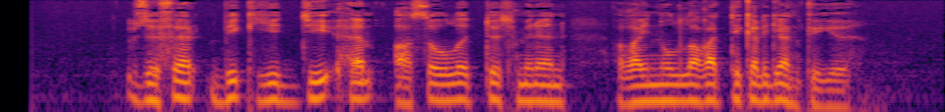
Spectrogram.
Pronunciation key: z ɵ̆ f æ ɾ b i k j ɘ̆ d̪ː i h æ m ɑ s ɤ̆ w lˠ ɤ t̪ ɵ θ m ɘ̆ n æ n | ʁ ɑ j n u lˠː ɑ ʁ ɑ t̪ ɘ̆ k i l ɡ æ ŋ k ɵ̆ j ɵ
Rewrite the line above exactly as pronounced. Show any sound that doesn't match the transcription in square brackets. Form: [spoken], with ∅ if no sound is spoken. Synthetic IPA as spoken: z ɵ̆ f æ ɾ b i k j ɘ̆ d̪ː i h æ m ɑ s ɤ̆ w lˠ ɤ t̪ ɵ θ m ɘ̆ n æ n | ʁ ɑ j n u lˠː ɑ ʁ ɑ t̪ ɘ̆ k [æ] l ɡ æ ŋ k ɵ̆ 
